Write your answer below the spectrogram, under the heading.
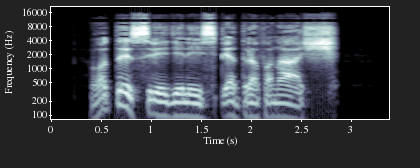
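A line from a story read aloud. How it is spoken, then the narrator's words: Direct, mocking. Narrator (Russian): прямо и насмешливо сказал бродяжка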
